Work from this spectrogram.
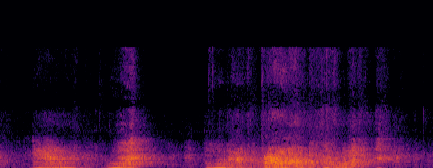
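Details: Red female Siberian husky giving low, rough, grumbling vocal bursts, about four drawn-out growly phrases rising and falling over several seconds, with a steady background hiss.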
